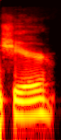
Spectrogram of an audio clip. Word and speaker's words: Scheer: Gene Shear, and it's spelled SCHEER, EER, Gene Shear.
